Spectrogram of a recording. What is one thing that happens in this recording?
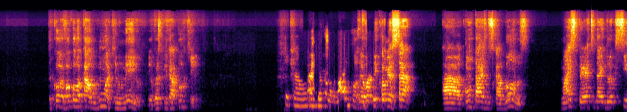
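A man speaks calmly over an online call, explaining.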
